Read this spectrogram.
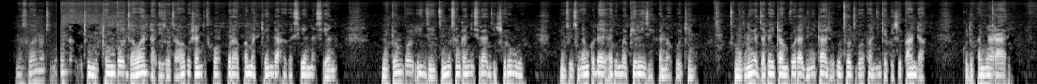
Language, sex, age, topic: Ndau, female, 50+, health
